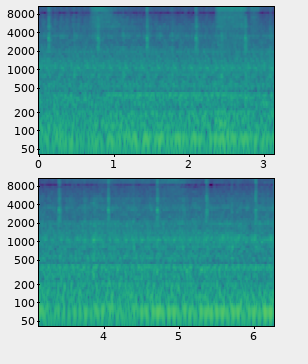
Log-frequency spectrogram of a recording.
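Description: Mercedes-Benz Axor truck's diesel engine idling, heard from inside the cab as a steady low drone, with a few faint clicks over it.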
